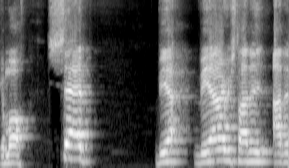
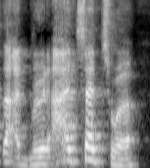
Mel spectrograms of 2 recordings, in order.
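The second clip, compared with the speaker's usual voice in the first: usual speaking voice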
